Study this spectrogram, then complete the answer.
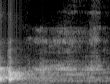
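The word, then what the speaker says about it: trough: जैसे इनफ की स्पेलिंग होती है वैसे इसकी स्पेलिंग होती है टॉफ। जीएच को क्या बोला था? टॉफ।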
